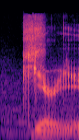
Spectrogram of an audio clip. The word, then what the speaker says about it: Kiryu: Kiryu. Is that how you say it? – That's how you officially say it. Kiryu.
